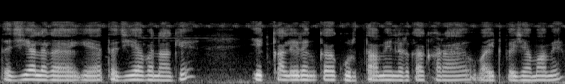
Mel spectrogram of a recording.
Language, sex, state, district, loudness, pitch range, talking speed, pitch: Hindi, female, Bihar, Katihar, -17 LUFS, 195-210 Hz, 200 wpm, 205 Hz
